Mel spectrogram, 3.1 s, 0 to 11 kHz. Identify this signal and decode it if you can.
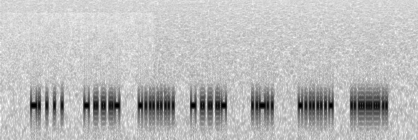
Hellschreiber (Feld-Hell, 122.5 baud), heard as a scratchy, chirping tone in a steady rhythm, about 830 Hz. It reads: LACAIOS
